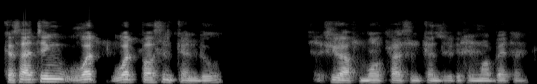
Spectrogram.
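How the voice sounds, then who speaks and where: Hesitant Wolof-speaking man, low voice. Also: little pitch movement, normal speed, rough recording. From Gambia. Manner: hesitant, many fillers and restarts. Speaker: fashion brand founder, guest. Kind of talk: casual interview talk.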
